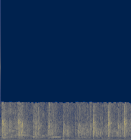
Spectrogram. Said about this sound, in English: Clap your hands if you want him to stay.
